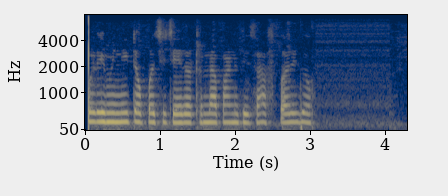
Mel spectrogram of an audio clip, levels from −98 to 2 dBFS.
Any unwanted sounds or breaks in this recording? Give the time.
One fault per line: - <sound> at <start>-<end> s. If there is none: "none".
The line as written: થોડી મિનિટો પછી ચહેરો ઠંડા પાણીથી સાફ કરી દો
none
